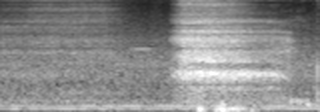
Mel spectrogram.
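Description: A person's loud breath, heard once about a second in and lasting under a second.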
